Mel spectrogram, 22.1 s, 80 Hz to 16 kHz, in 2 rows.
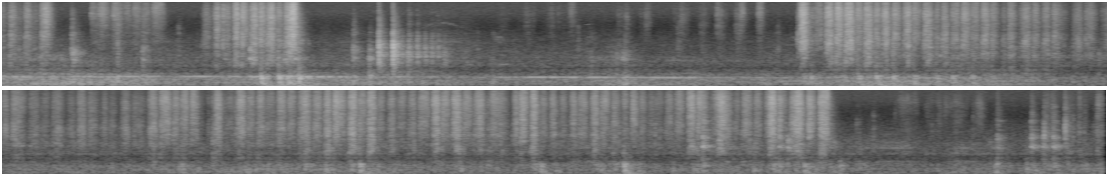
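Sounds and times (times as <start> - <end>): paintbrush scrubbing on paper: 0.0 - 3.0, 7.0 - 19.4.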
